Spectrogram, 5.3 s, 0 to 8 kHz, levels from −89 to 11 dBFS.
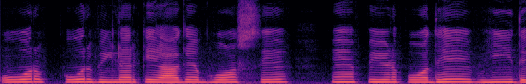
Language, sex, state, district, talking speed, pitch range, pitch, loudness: Hindi, female, Uttar Pradesh, Gorakhpur, 135 wpm, 215-235 Hz, 225 Hz, -27 LUFS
